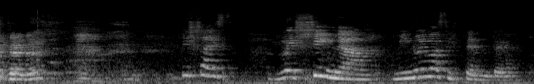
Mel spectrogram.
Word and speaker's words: Regina: Ella es Regina, mi nueva asistente. Se pronuncia Rechaña. Ahí usted se llamó mi madre, Vallaina. Hola. ¡Hola! Germayo, Rechaña.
